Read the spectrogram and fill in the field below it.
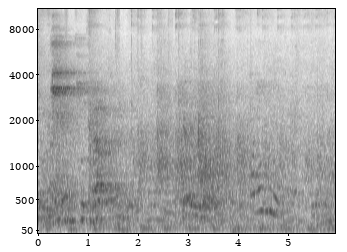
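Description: A teenage boy talks nearby in a large echoing hall.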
